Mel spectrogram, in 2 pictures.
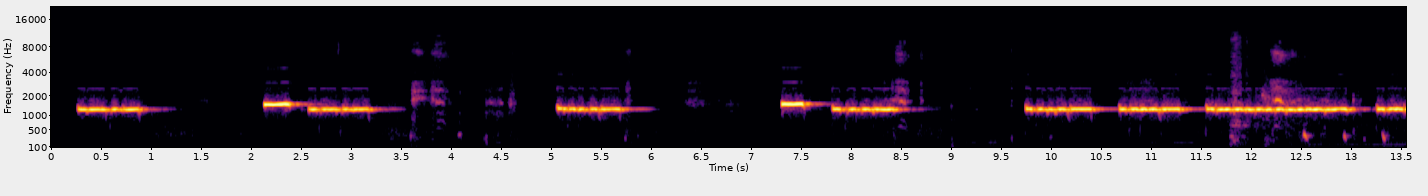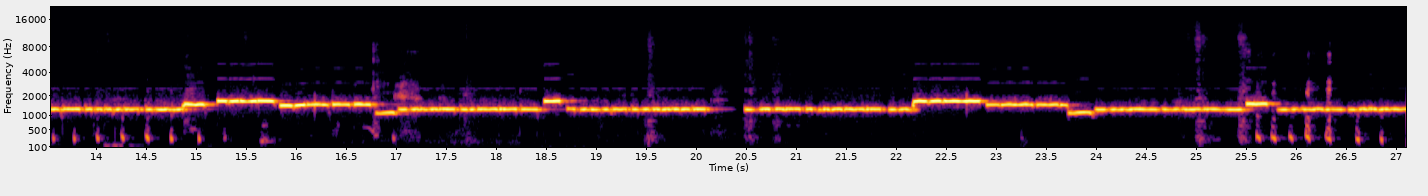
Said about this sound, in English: We met the legal quota for ocarina solos.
